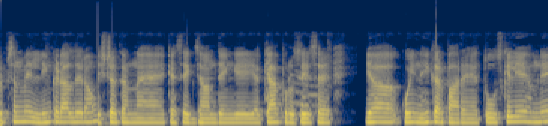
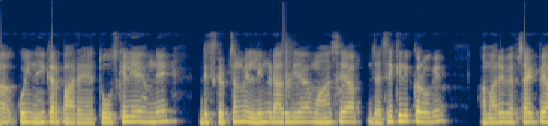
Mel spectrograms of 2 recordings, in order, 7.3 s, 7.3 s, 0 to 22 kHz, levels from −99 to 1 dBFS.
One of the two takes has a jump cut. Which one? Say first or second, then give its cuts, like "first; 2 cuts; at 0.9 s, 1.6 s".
first; 1 cut; at 1.4 s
